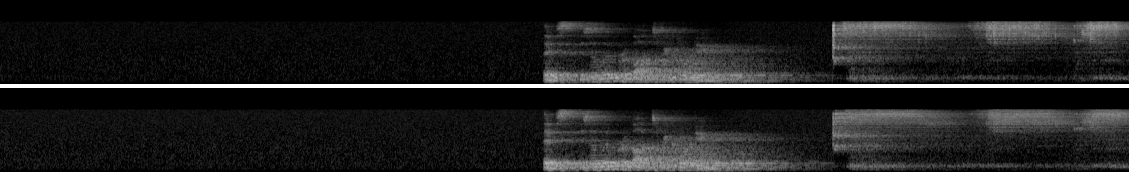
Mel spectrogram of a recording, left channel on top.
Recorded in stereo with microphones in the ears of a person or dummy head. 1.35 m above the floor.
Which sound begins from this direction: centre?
A man speaking, at 5.4 s.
